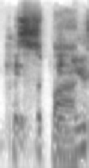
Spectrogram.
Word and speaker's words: Spahkle: So it's Can you Spaka. spell it again one more time?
